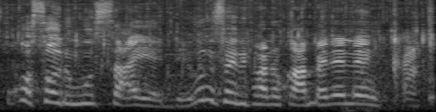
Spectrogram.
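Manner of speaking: ordinary talk, nothing marked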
